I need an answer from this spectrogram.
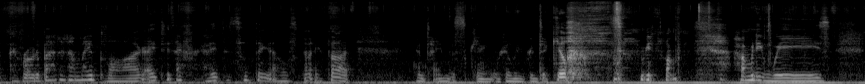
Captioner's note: laughs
